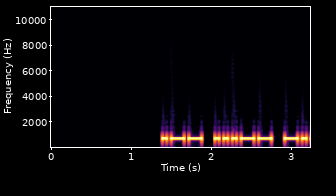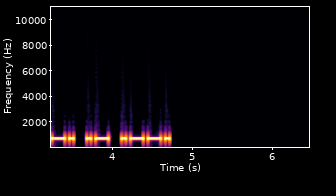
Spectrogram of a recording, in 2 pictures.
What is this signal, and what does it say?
Morse code, heard as a keyed tone, about 22 wpm, 700 Hz. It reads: W3CAP
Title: USA Call Signs - 5 Characters - Repeated 3x - 22wpm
